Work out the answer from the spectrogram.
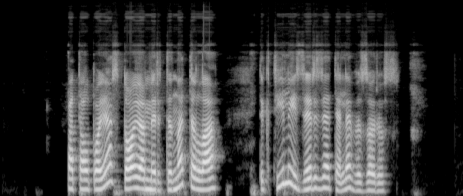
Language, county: Lithuanian, Kaunas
